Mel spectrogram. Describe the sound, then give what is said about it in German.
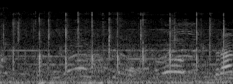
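An outdoor street crowd of passersby in Palermo cheers and claps after an arrest, with scattered sharp hand claps mixed with raised voices and shouts, continuous for the whole stretch. “Ja, da wird gejubelt, es wird applaudiert, die Leute auf der Straße, Passanten, die Bevölkerung von Palermo, die äh, merkt, was da passiert ist, die applaudieren”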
